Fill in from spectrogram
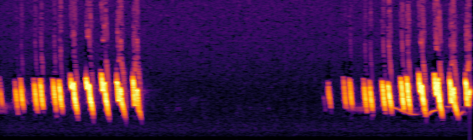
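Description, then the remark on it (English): A bright yellow Wilson's warbler sings two loud bursts of rapid, sharp chattering notes, each about a second and a half long, separated by a short pause. No voices. “There's the bright yellow Wilson's warbler.”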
